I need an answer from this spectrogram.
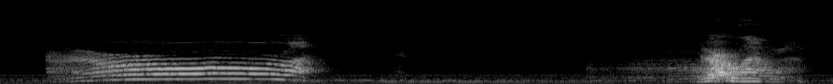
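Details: Siren-imitating howl from Shotsy, a male Miniature Schnauzer: a smooth, level howl of about two and a half seconds ending with a drop, quiet, then a short, louder, rough yelping burst near the end.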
